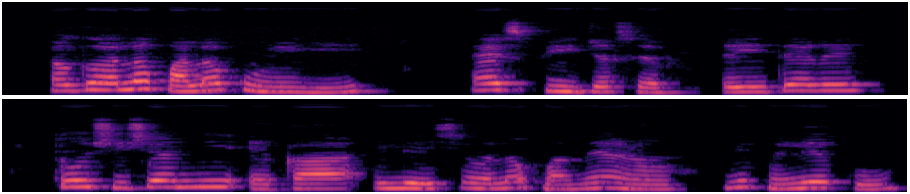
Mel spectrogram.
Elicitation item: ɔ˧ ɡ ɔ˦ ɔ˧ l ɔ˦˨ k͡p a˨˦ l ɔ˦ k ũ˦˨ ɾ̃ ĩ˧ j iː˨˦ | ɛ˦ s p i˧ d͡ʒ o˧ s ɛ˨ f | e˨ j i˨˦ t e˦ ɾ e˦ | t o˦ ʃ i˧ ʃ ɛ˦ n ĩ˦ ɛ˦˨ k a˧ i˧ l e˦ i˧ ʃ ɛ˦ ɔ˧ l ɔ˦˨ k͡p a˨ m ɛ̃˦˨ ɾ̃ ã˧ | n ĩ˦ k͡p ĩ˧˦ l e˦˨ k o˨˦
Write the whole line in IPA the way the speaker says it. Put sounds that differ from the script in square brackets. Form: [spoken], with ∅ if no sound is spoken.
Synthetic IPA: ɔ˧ ɡ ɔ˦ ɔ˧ l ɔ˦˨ k͡p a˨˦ l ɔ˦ k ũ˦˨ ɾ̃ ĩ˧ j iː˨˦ | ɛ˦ s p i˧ d͡ʒ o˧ s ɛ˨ f | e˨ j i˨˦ t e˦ ɾ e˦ | t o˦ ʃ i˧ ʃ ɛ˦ n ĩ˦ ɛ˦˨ k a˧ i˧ l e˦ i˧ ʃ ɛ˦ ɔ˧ l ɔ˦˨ k͡p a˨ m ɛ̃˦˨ ɾ̃ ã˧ | n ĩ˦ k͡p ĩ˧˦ l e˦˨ k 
